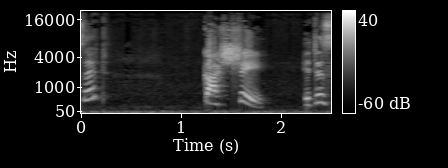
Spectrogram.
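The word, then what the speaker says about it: cacher: Okay, now this one, how we are going to pronounce it? Caché.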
